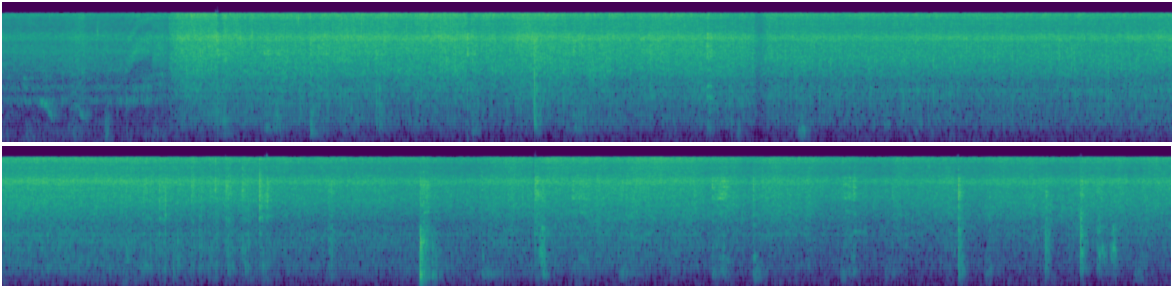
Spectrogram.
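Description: Pork pieces sizzling and frying in a metal kadai with a steady hiss that grows louder about two seconds in. A steel ladle stirs the meat, with occasional sharp clicks and scrapes against the pan.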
